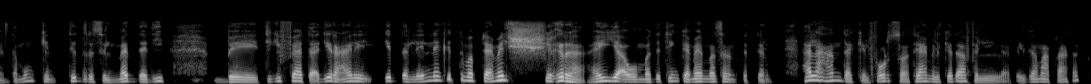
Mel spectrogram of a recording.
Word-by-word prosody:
أنت 100 Hz, +3 st, -14 dB
ممكن 135 Hz, -2 st, -9 dB
تدرس 130 Hz, -8 st, -4 dB
المادّة 120 Hz, +4 st, 0 dB
دي 150 Hz, +8 st, -5 dB, 0.5 s
ب 110 Hz, 0 st, +1 dB
تجيب 135 Hz, +6 st, -6 dB
فيها 155 Hz, -1 st, +3 dB
تقدير 155 Hz, +1 st, +1 dB
عالي 145 Hz, 0 st, 0 dB
جدًا، 150 Hz, -3 st, 0 dB
لإنّك 170 Hz, +10 st, -1 dB
أنت -, -, -3 dB
ما 175 Hz, -, +5 dB
بتعملش 190 Hz, +5 st, +4 dB
غيرها 140 Hz, -, +5 dB
هي 155 Hz, +7 st, +4 dB
أو 115 Hz, 0 st, +4 dB
مادتين 125 Hz, +6 st, -3 dB
كمان 135 Hz, -1 st, +1 dB
مثلًا 130 Hz, -1 st, -2 dB
في -, -, -30 dB
الترم -, -, -9 dB, 0.3 s
هل 195 Hz, +3 st, +4 dB
عندك 175 Hz, -, -3 dB
الفُرصة 140 Hz, +9 st, -3 dB
تعمل 140 Hz, -5 st, -2 dB
كده 130 Hz, +5 st, -1 dB
في 110 Hz, -, -7 dB
ال 95 Hz, -1 st, -8 dB
في -, -, -12 dB
الجامعة 125 Hz, +4 st, -4 dB
بتاعتك؟ -, -, -7 dB
135 Hz, 180 wpm, -26 LUFS, 115-155 Hz, 0.5 s, ما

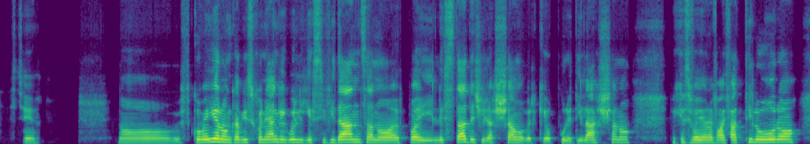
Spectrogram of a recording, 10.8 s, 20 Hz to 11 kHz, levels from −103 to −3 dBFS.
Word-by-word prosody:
Sì. 160 Hz, -1 st, -9 dB, 1.1 s
No, 160 Hz, -, -6 dB
siccome 205 Hz, +1 st, +1 dB
io 235 Hz, +2 st, +9 dB
non 210 Hz, -2 st, +3 dB
capisco 195 Hz, +1 st, -2 dB
neanche 205 Hz, +1 st, +1 dB
quelli 200 Hz, 0 st, -1 dB
che 185 Hz, +1 st, -4 dB
si 190 Hz, -, -11 dB
fidanzano 195 Hz, -1 st, +2 dB
e 175 Hz, 0 st, -5 dB
poi 180 Hz, -3 st, 0 dB
l'estate 205 Hz, +4 st, +1 dB
ci 190 Hz, -1 st, -6 dB
lasciamo 190 Hz, +3 st, 0 dB
perché -, -, -6 dB
oppure 190 Hz, -, -6 dB
ti 180 Hz, -, -7 dB
lasciano, 195 Hz, +2 st, -2 dB, 0.5 s
perché 205 Hz, -, -11 dB
si 185 Hz, -, -9 dB
vogliono 185 Hz, 0 st, +1 dB
fa 175 Hz, 0 st, 0 dB
i -, -, -4 dB
fatti 195 Hz, +3 st, -2 dB
loro 210 Hz, 0 st, +3 dB
195 Hz, 150 wpm, -23 LUFS, 180-205 Hz, 1.1 s, io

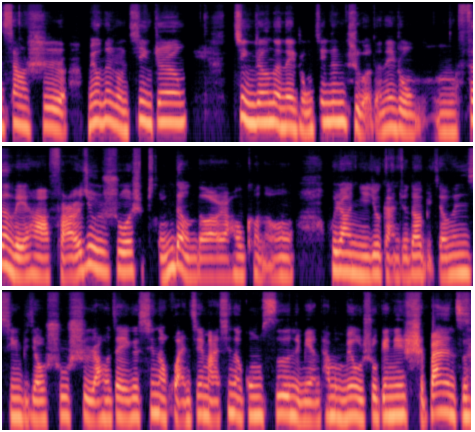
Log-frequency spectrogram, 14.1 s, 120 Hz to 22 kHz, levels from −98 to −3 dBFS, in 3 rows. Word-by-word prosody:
像 220 Hz, 0 st, -1 dB
是， 210 Hz, -1 st, -1 dB, 0.2 s
没 235 Hz, -, -1 dB
有 260 Hz, -, +2 dB
那 265 Hz, 0 st, 0 dB
种 210 Hz, -5 st, 0 dB
竞 260 Hz, +5 st, 0 dB
争， 255 Hz, 0 st, +2 dB, 0.5 s
竞 285 Hz, -6 st, +4 dB
争 255 Hz, 0 st, +5 dB
的 240 Hz, -, +5 dB
那 215 Hz, -1 st, +3 dB
种 190 Hz, -1 st, -3 dB
竞 260 Hz, +5 st, 0 dB
争 260 Hz, 0 st, +4 dB
者 225 Hz, -6 st, -4 dB
的 -, -, -9 dB
那 205 Hz, +2 st, -1 dB
种， 180 Hz, -2 st, -2 dB, 0.2 s
嗯， 175 Hz, 0 st, -6 dB
氛 255 Hz, -, +1 dB
围 175 Hz, -1 st, +3 dB
哈， 180 Hz, -2 st, +2 dB
反 170 Hz, -, -2 dB
而 175 Hz, +4 st, +2 dB
就 260 Hz, 0 st, +1 dB
是 220 Hz, -, +1 dB
说 210 Hz, +1 st, +1 dB
是 210 Hz, -, -12 dB
平 195 Hz, +8 st, 0 dB
等 170 Hz, -1 st, +2 dB
的， 170 Hz, 0 st, 0 dB
然 170 Hz, -1 st, -4 dB
后 180 Hz, 0 st, -4 dB
可 195 Hz, -1 st, -8 dB
能， 175 Hz, +1 st, -6 dB, 0.3 s
会 220 Hz, -, 0 dB
让 205 Hz, -2 st, +2 dB
你 180 Hz, -1 st, -1 dB
就 190 Hz, -, 0 dB
感 175 Hz, -2 st, -7 dB
觉 170 Hz, -, -7 dB
到 190 Hz, 0 st, +2 dB
比 -, -, -12 dB
较 175 Hz, -1 st, -4 dB
温 195 Hz, +2 st, -1 dB
馨、 195 Hz, 0 st, -2 dB
比 175 Hz, -, -8 dB
较 180 Hz, -1 st, 0 dB
舒 205 Hz, +4 st, -4 dB
适， 195 Hz, 0 st, -3 dB
然 175 Hz, 0 st, +1 dB
后 185 Hz, -, -2 dB
在 205 Hz, -, +2 dB
一 185 Hz, -, -1 dB
个 200 Hz, -, 0 dB
新 225 Hz, +3 st, -2 dB
的 195 Hz, -, +1 dB
环 180 Hz, -1 st, -1 dB
境 215 Hz, +3 st, -2 dB
嘛、 175 Hz, -4 st, 0 dB
新 230 Hz, +4 st, -2 dB
的 200 Hz, -, -1 dB
公 210 Hz, +2 st, 0 dB
司 215 Hz, +1 st, +2 dB
里 200 Hz, -3 st, +1 dB
面， 170 Hz, 0 st, -3 dB
她 200 Hz, +3 st, -6 dB
们 200 Hz, -1 st, +1 dB
没 190 Hz, +2 st, 0 dB
有 200 Hz, -2 st, +3 dB
说 200 Hz, +2 st, -1 dB
给 205 Hz, -, +1 dB
你 210 Hz, +1 st, +4 dB
使 195 Hz, -, +1 dB
绊 225 Hz, -1 st, +5 dB
子， 200 Hz, +1 st, +1 dB
200 Hz, 325 characters per minute, -24 LUFS, 180-220 Hz, 0.5 s, 争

